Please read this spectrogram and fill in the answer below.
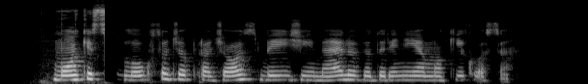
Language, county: Lithuanian, Klaipėda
